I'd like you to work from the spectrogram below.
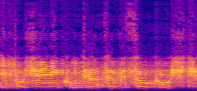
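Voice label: damaged engine, mood med, Polish speech; War Thunder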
